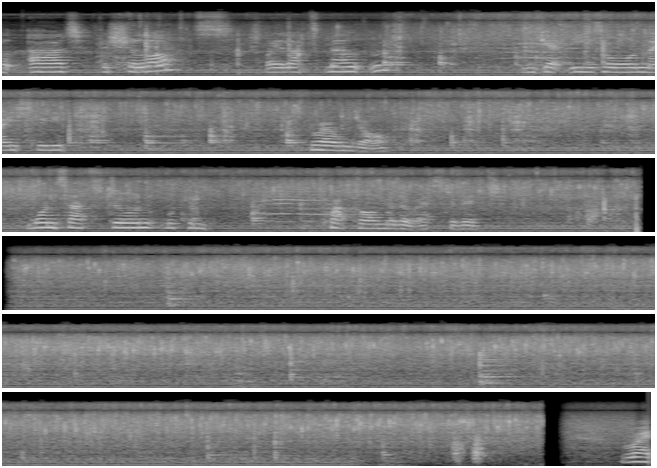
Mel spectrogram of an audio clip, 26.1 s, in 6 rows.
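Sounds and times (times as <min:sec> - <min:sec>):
wooden spoon stirring: 0:00.6 - 0:08.9
shallots sizzling in ghee: 0:00.6 - 0:26.0.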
